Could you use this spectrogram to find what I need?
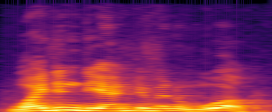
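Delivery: ordinary talk, nothing marked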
